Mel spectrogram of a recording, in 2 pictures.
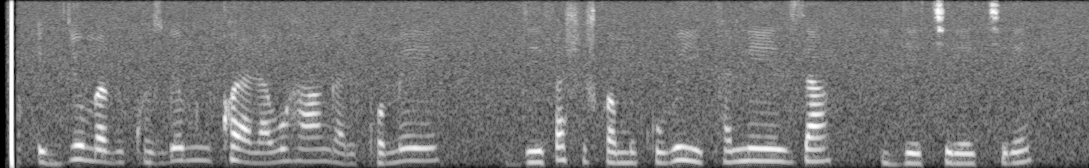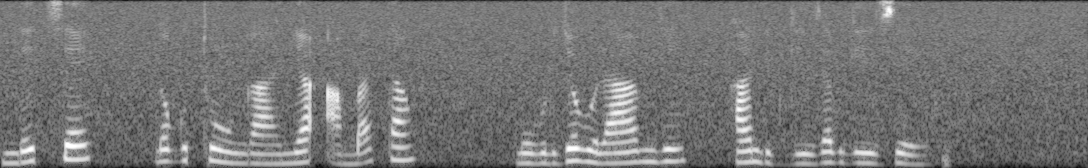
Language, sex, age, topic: Kinyarwanda, female, 18-24, finance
